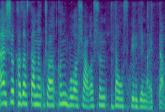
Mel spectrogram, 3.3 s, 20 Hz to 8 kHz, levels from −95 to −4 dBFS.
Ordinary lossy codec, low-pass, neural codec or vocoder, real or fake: none; none; codec, 16 kHz, 4 kbps, FreqCodec, smaller model; fake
